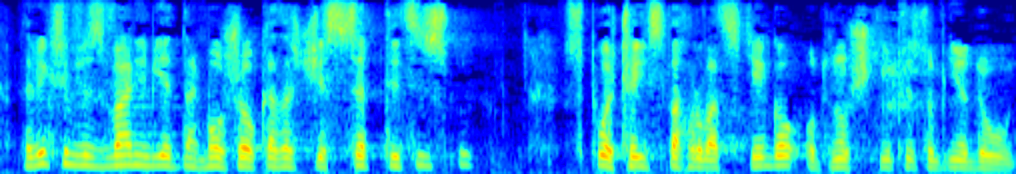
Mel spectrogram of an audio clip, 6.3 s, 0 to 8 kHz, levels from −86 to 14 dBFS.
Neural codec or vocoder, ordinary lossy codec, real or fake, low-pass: none; none; real; none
